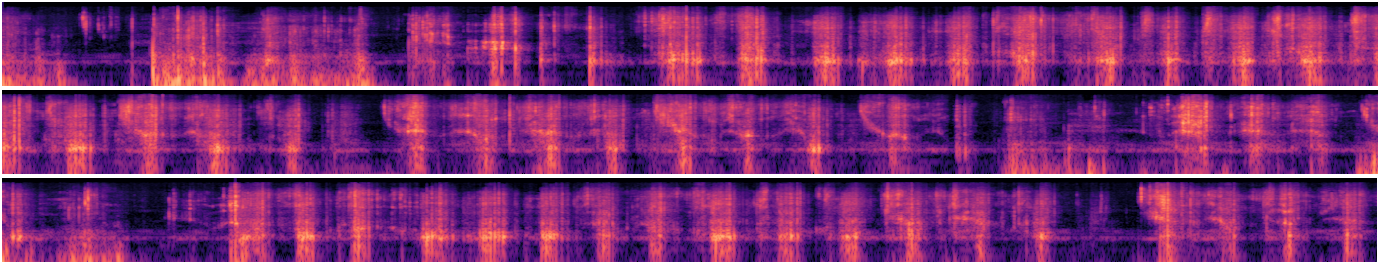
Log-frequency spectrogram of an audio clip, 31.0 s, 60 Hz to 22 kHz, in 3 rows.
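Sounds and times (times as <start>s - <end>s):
ice crunching between teeth: 0.0s - 30.9s.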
